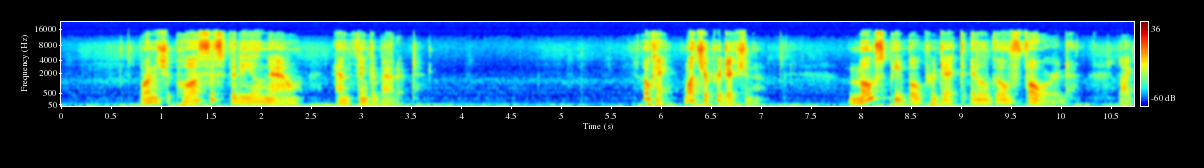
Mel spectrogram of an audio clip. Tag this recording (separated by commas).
Speech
